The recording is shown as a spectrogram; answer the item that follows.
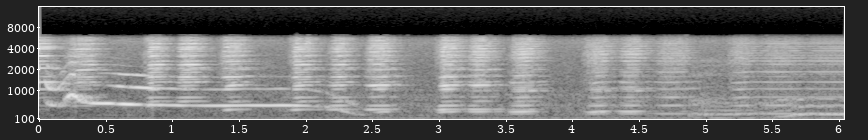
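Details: September, a dog singing along to the song "The Love of Bones": a long wavering howl slides down and holds steady for about two seconds, then harmonica-like music plays in pulsing chords for the rest.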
